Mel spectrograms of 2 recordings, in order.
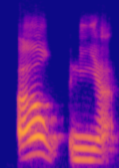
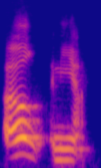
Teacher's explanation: Ghain adalah huruf tebal berada di hujung kerongkong.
